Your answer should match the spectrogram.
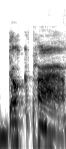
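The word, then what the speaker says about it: Dokpam: look for duck farm it's spelled d-o-k-p-a-m duck Pam once you have duck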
